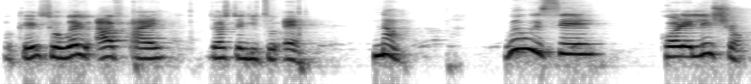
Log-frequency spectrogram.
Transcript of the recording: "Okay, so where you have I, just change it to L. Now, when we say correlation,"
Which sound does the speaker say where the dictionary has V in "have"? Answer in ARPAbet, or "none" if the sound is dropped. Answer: F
